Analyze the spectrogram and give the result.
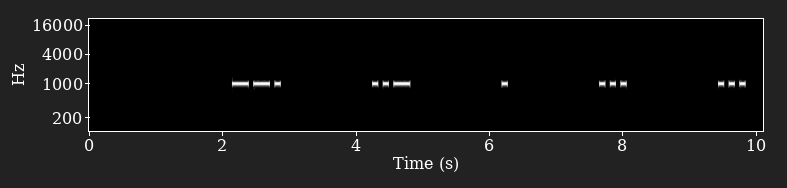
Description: Morse code, heard as a keyed tone, about 15 wpm, spaced as for 5 wpm, 1000 Hz. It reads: GUESS
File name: qotdfiles / 5wpm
